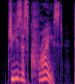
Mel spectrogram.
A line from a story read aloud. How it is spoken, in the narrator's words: Dan shouted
